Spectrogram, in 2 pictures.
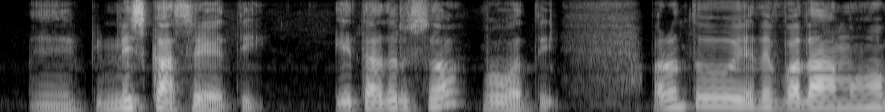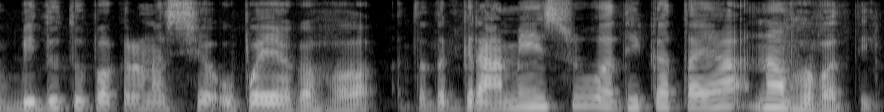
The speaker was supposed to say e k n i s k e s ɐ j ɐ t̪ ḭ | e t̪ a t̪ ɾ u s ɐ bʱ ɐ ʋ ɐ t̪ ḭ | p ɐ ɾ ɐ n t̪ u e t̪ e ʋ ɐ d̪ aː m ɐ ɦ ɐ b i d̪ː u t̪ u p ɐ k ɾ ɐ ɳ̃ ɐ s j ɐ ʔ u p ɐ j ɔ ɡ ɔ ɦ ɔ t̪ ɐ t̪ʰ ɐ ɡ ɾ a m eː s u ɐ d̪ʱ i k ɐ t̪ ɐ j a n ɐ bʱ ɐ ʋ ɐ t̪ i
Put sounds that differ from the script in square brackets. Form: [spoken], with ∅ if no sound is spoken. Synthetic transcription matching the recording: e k n i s k [a] s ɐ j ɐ t̪ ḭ | e t̪ a [d̪] ɾ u s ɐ bʱ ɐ ʋ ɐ t̪ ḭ | p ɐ ɾ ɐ n t̪ u e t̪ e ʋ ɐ d̪ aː m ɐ ɦ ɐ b i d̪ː u t̪ u p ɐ k ɾ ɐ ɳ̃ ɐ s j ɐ ʔ u p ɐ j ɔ ɡ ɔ ɦ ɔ t̪ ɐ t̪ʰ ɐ ɡ ɾ a m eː s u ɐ d̪ʱ i k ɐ t̪ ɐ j a n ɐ bʱ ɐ ʋ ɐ t̪ i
